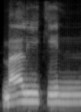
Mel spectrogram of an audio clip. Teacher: Nun tasydid jangan lupa ditahan sejenak dengungan gunnah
